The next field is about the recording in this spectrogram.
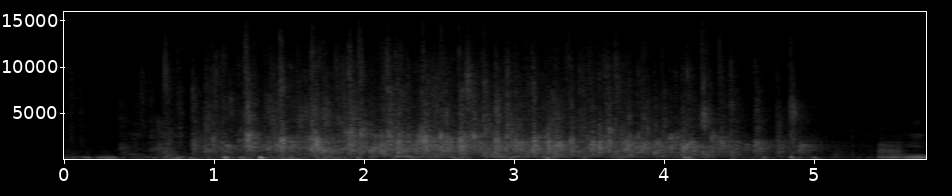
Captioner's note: audience applauding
